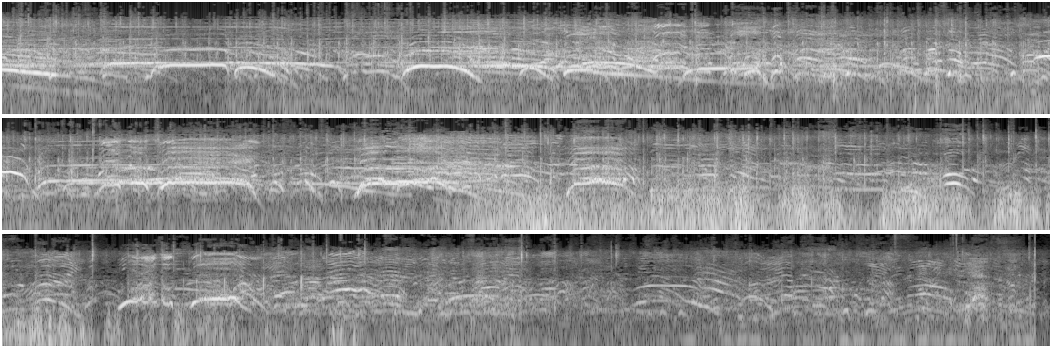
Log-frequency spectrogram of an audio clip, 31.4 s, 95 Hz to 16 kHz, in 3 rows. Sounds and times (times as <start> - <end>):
Speech: 16.0 - 31.4.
